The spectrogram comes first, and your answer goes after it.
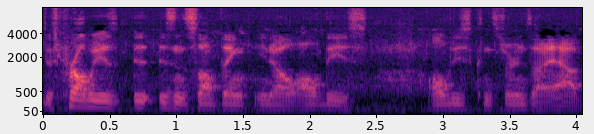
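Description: Speaking very fast, a man uses a fairly low voice with ordinary pitch variation. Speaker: vlogger. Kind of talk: casual vlog chat. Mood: frustrated, reflective. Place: garden. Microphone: phone near.

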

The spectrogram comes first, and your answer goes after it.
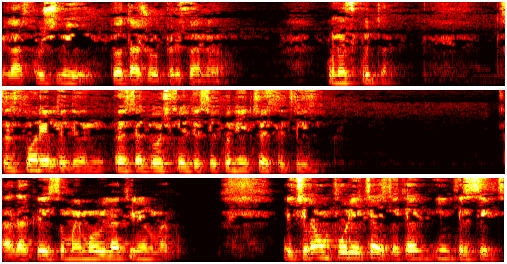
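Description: Somewhat breathy and dark, mellow in tone, a man's fairly high voice moves at a fairly quick pace with ordinary pitch variation and long, frequent pauses. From Romania. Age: 20s. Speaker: cameraman. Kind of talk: casual chat. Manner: animated. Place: home room. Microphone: phone near.

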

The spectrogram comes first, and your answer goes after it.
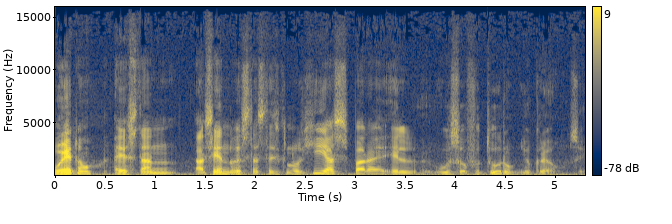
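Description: Speaking very slowly with a Japanese accent, a man uses a medium pitch and a bright, sharp tone, with very wide pitch swings and big swings in loudness. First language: Japanese (speaking Spanish). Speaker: expert on secret military bases. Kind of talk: radio interview. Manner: halting, with many fillers.

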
